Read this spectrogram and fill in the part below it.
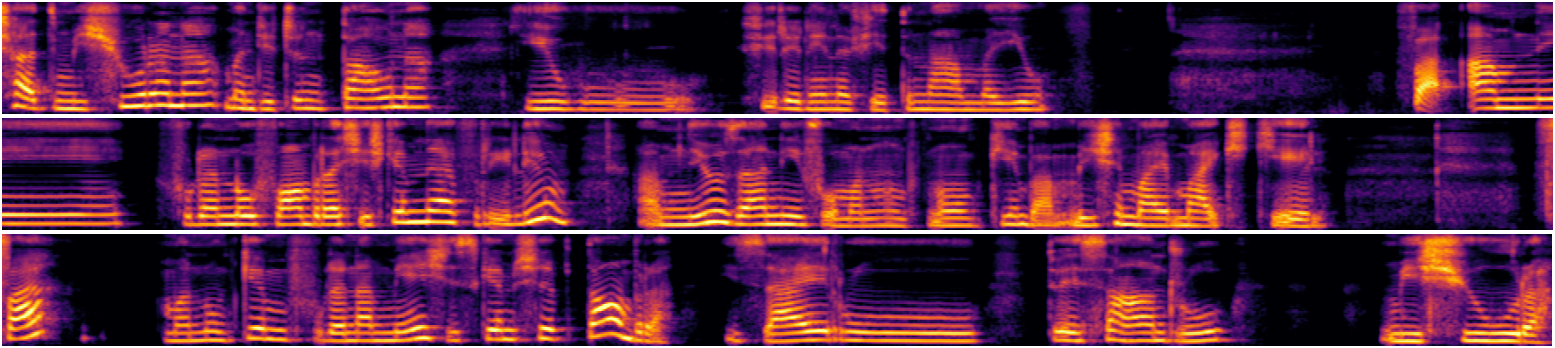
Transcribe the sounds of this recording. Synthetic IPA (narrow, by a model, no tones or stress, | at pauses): ʃad̪imiʃuɾanəmand̪iʈ͡ʂinit̪awnə | iw | fiɾenenəvet̪inamaiu | fa̰ʔamini | v̥ulanovɔ̃mbɾaʃiʃi̥kʲaminavrḭliwa̰miniwzanivomanumbinumbukʲimba̰misimajmajki̥kʰeli̥ | fa | manumbukʲaminiv̥ulanameʃizi̥kʲaminsept̪ɔ̃mbɾə | izajru | t̪uesaɳɖ͡ʐu | misiuɾə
